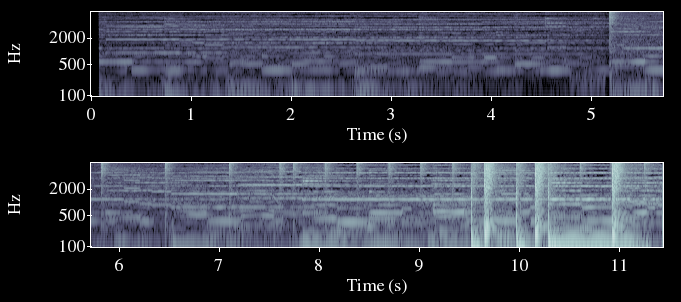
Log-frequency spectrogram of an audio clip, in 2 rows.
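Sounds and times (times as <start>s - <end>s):
beats: 5.2s - 11.4s.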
